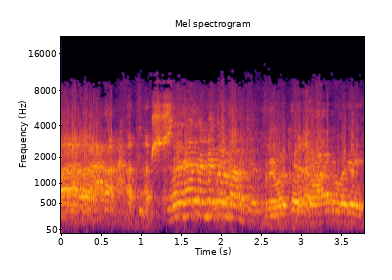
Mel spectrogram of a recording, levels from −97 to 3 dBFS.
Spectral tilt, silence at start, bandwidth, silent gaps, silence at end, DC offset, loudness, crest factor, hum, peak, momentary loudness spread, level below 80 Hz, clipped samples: -2 dB/octave; 0 s; 11.5 kHz; none; 0 s; under 0.1%; -15 LUFS; 14 dB; none; 0 dBFS; 5 LU; -62 dBFS; under 0.1%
